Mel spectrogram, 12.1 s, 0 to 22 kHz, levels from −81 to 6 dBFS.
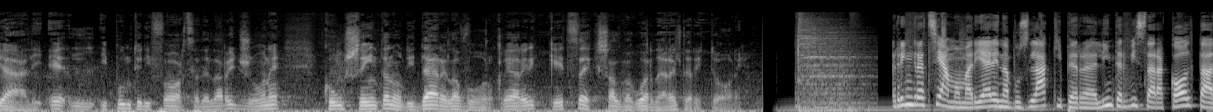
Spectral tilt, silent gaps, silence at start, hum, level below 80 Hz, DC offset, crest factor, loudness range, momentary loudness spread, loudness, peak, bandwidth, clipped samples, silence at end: -5 dB/octave; 7.62-7.72 s; 0 s; none; -30 dBFS; under 0.1%; 16 dB; 7 LU; 13 LU; -17 LUFS; 0 dBFS; 14 kHz; under 0.1%; 0 s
